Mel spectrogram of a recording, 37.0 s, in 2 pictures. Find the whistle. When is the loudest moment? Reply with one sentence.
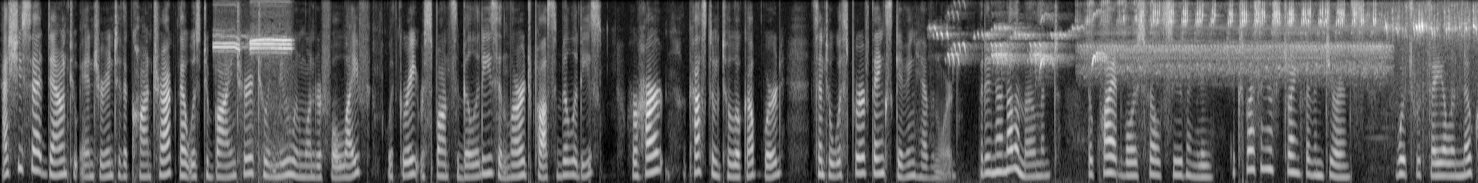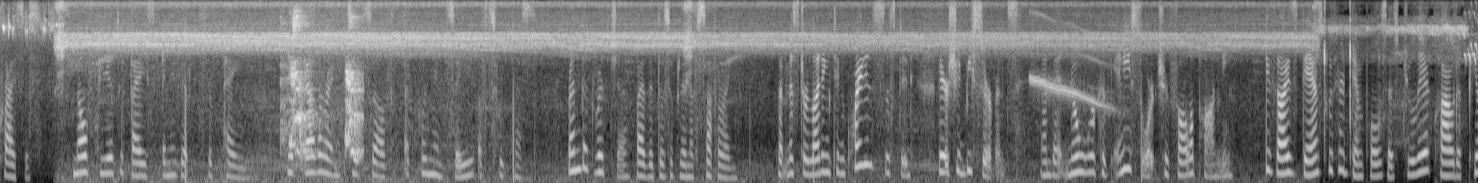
The volume of the whistle peaks at 3 seconds.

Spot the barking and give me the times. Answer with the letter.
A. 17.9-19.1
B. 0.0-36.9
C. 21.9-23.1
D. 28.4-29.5
C.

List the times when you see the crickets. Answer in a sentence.
You can hear the crickets from 11.6 to 36.9 s.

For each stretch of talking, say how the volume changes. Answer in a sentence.
The talking can be heard from 0.0 to 36.9 s, at a steady volume.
